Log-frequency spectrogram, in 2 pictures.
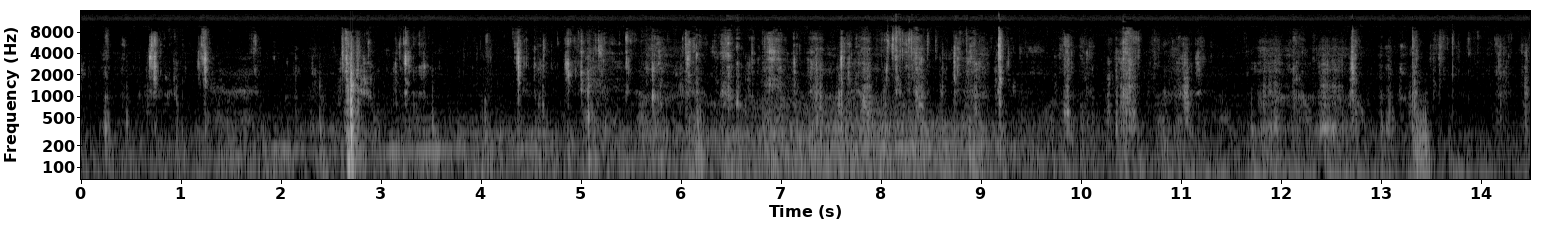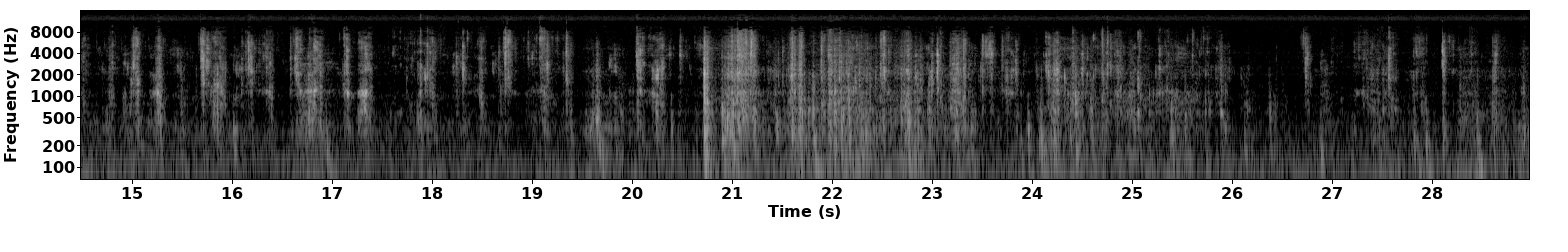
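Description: Close-up chewing and biting into chicken, with many small wet mouth clicks and crunches. A thicker run of crunching comes about two-thirds of the way through.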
